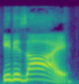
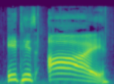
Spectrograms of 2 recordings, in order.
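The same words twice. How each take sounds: First: It is mumbled quietly and unclearly. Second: It is said loudly with lots of energy.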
